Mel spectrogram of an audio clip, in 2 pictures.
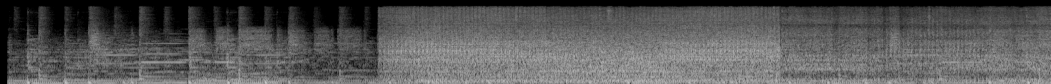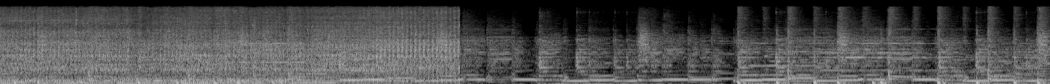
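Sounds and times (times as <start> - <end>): engine and machinery noise: 3.8 - 15.1.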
